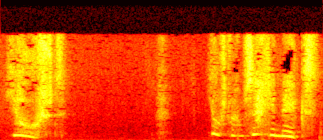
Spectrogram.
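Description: A nervy young girl in an old sci-fi radio play, really high voice, plaintive and hesitant. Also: expressive, takes it slowly, exaggerated voice. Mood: tearful pleading. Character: anxious young girl on a spaceship crew. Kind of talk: 1960s Dutch radio drama acting.

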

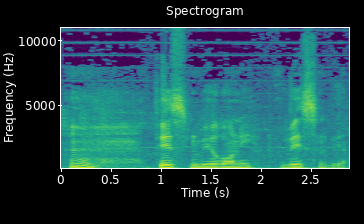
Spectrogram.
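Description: A man's voice: medium pitch, steady tone, a little slow, slight background noise, natural voice. A man playing a no-nonsense leader of fantasy heroes in a comic audio drama, dry and matter-of-fact.

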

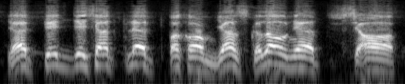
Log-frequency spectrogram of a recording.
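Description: A man's voice: a little high, unhurried, pushed and bright, husky, no echo, pitched above the performer's own voice, exaggerated voice. A man reading aloud, voicing a stubborn electrician of about fifty who turns people down curtly. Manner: curt, stubborn refusals. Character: older stubborn male electrician.

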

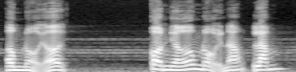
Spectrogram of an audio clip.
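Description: A man voicing a frightened, naive young boy who calls out high and pleading. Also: fairly quick, dry recording, faint music behind, close to an everyday voice. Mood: crying out. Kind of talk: audio horror storytelling.

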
